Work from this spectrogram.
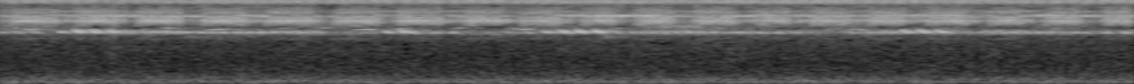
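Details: Continuous high cricket chirping from several insects, a shimmering pulsed trill at a few stacked pitches, steady in loudness, with quiet low ambient noise.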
